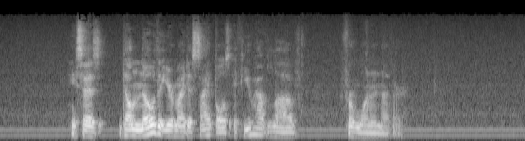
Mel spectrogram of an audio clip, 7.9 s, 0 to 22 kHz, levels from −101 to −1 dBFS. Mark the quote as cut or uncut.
uncut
